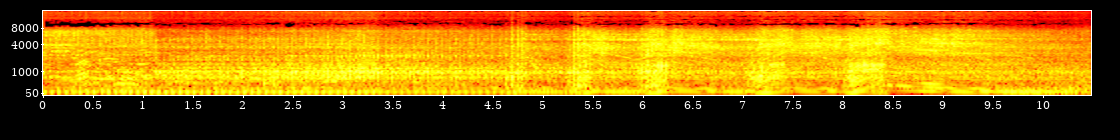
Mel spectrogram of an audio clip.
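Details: Yamaha R15 Indonesian version after repairing three broken magnet-side (stator cover) bolts: even single-cylinder idle with clean throttle blips, revs rising and falling smoothly, no knocks or rattles; healthy.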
